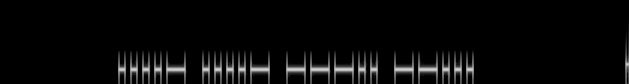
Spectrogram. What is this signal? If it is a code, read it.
Morse code, heard as a keyed tone, about 20 wpm, 700 Hz. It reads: 4487
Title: Numbers - 4-Digit 20wpm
